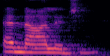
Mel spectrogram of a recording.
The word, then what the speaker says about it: analogy: I have told you whenever you find that in the end of the word l-o-g-y is there always just call that Legend biology psychology analogy right by the way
